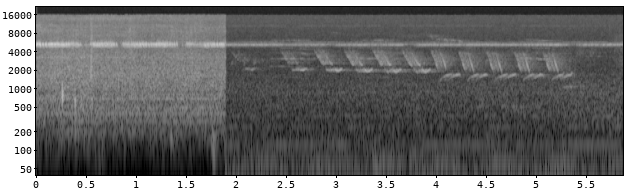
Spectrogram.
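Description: Rural outdoor ambience: a high insect buzz pulsing steadily over a background hiss. About two seconds in the hiss drops away, and a bird sings a quick run of about ten short, falling whistled notes.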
